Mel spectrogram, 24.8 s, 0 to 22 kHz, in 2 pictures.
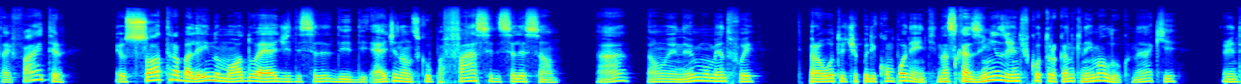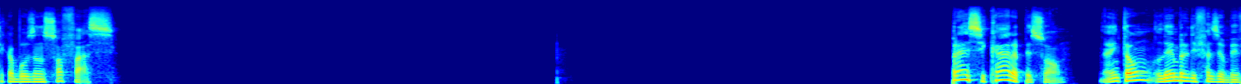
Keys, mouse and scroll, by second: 14.4 middle click, 15.2 scroll down 1, 15.5 shift+middle click, 16.3 Tab, 16.6-18.3 middle drag, 18.3-19.1 scroll down 2, 19.1 click, 19.7 click, 20.1 click, 21.3-22.1 middle drag, 22.1-23.3 scroll up 1, 23.5-23.9 drag, 24.3-24.8 drag.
